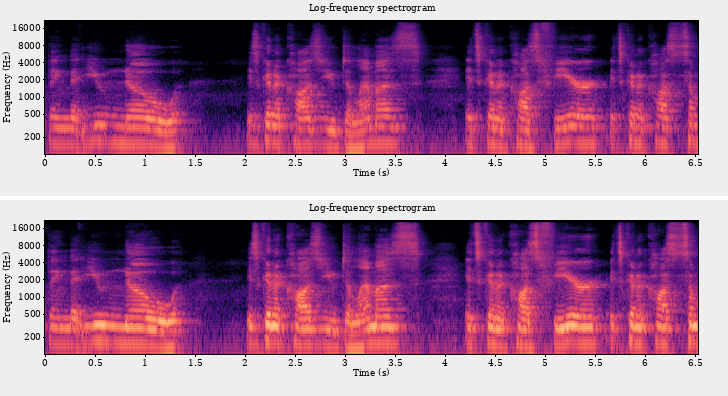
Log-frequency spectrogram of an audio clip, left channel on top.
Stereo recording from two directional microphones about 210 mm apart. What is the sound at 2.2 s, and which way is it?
Speech, 35° right (ahead or behind).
